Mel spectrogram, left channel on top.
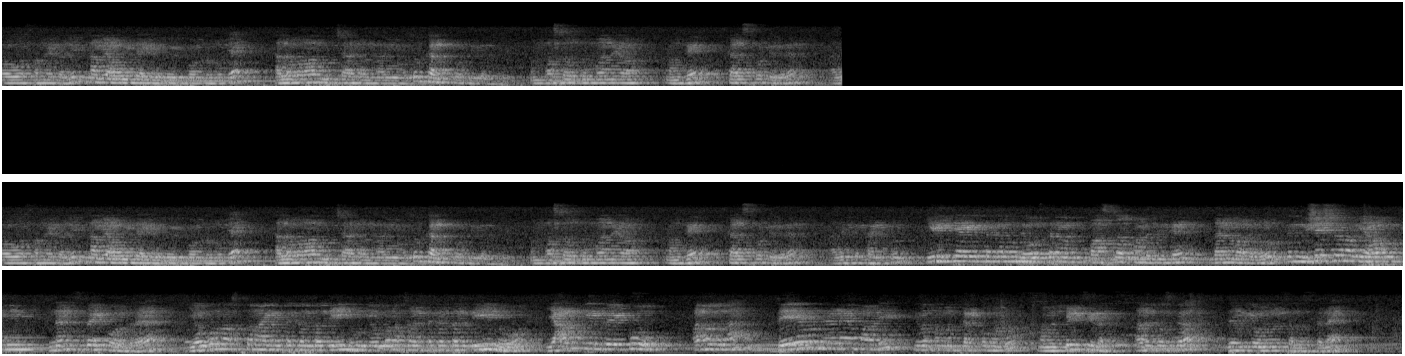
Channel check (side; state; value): left; drops out; at 8.4 s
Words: ಸಮಯದಲ್ಲಿ ನಾವು ಯಾವ ರೀತಿಯಾಗಿರಬೇಕು ಅನ್ನೋದಕ್ಕೆ ಹಲವಾರು ವಿಚಾರಗಳನ್ನು ನಾವು ಇವತ್ತು ಕಲ್ತ್ಕೊಟ್ಟಿದ್ದೇವೆ. ನಮ್ಮ ಮಾಸ್ಟರ್ ತುಂಬಾ ನಮಗೆ ಕಲಿಸ್ಕೊಟ್ಟಿದ್ದಾರೆ, ಅದಕ್ಕೆ ಥ್ಯಾಂಕ್ ಯು. ಈ ರೀತಿಯಾಗಿರ್ತಕ್ಕಂಥ ವ್ಯವಸ್ಥೆ ನಮ್ಮ ಮಾಸ್ಟರ್ ಮಾಡೋದಕ್ಕೆ ಧನ್ಯವಾದಗಳು. ಇದನ್ನು ವಿಶೇಷವಾಗಿ ನಾವು ಯಾವ ರೀತಿ ನೆನೆಸ್ಬೇಕು ಅಂದರೆ, ಯೌವನಸ್ಥನಾಗಿರ್ತಕ್ಕಂಥ ನೀನು ಯಾವ ರೀತಿ ಇರಬೇಕು ಅನ್ನೋದನ್ನ ದೇವರು ನಿರ್ಣಯ ಮಾಡಿ ಇವತ್ತು ನಮ್ಮನ್ನು ಕರ್ಕೊಂಡ್ಬಂದು ನಮಗೆ ತಿಳಿಸಿದ್ದಾರೆ. ಅದಕ್ಕೋಸ್ಕರ ದೇವರಿಗೆ ಒಂದು ಸಲ್ಲಿಸ್ತೇನೆ.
